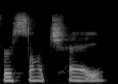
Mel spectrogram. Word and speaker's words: Versace: but it's like it's pronounced Versace. Like, get it right.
